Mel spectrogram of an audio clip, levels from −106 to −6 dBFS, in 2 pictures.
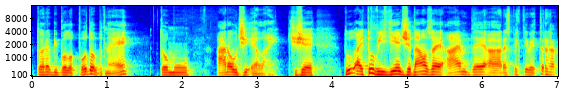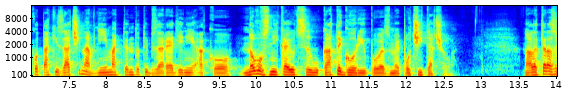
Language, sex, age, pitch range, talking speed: Slovak, male, 30-49, 115-140 Hz, 140 wpm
